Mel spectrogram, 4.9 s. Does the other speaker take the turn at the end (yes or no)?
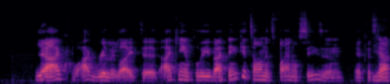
yes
